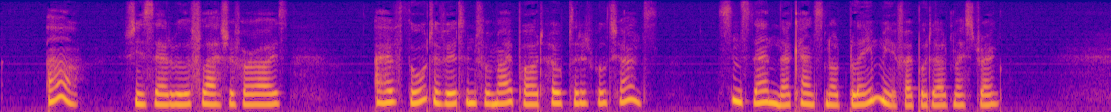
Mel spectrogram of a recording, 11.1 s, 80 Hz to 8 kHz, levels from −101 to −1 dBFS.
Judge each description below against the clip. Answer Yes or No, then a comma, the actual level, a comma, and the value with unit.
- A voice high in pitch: Yes, high, 240 Hz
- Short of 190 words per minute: No, average, 195 wpm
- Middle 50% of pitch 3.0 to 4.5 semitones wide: No, narrow, 2.5 semitones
